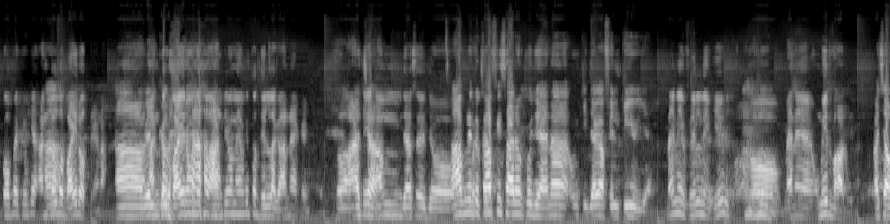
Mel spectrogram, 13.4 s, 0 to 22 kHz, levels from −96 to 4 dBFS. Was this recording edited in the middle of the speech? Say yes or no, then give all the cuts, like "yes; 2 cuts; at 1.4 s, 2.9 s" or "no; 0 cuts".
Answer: no; 0 cuts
